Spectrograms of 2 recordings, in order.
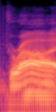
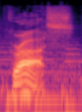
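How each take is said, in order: First: The final s sound is silent. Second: The final s sound is pronounced. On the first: It means fat. The speaker calls it wrong. "incorrectly said fat" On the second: It is the word in the phrase coup de grace. The speaker calls it right. "instead of grasse"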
